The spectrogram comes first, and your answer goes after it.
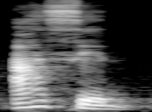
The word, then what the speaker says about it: acid: Say for example some English words like acid acid A. Yung C doon hindi naman siya pronounced like a K sound. It's pronounced like an s sound.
